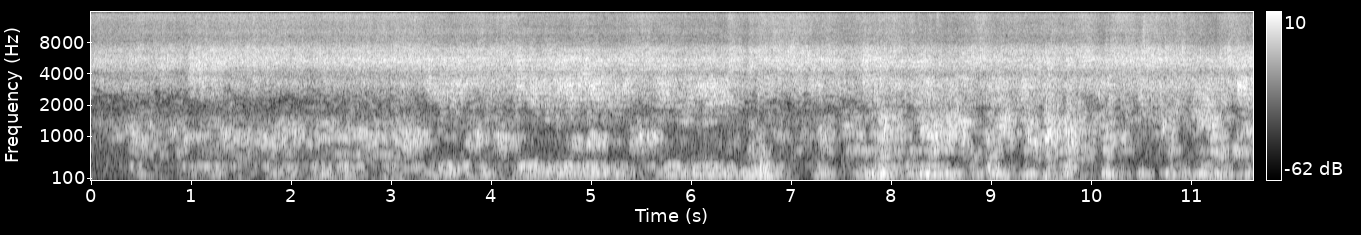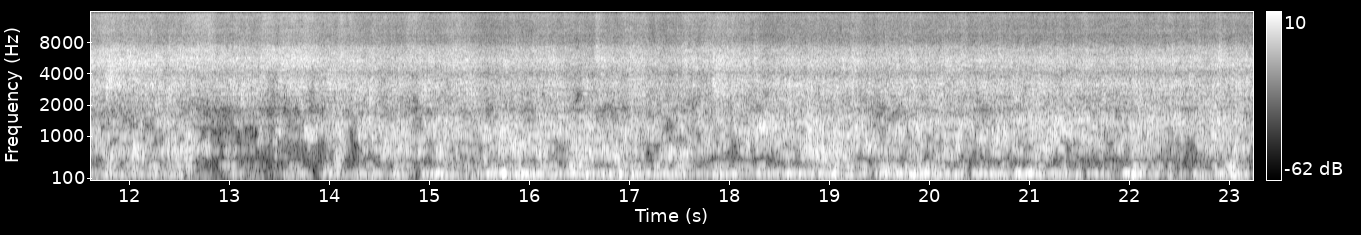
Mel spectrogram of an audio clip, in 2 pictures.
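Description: Clothes swish and splash in a basin of water.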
